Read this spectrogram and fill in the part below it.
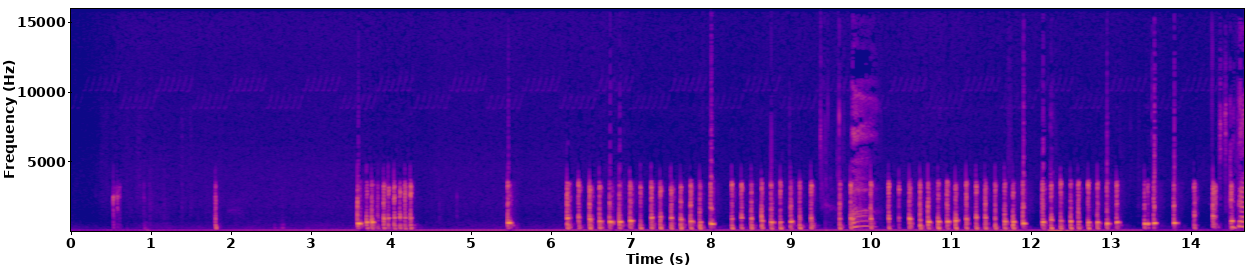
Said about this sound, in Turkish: yanaklarımdan her tonu, her türlü notayı çıkartabiliyorum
